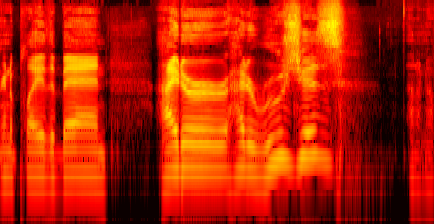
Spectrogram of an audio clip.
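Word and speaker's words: Heideroosjes: And here's a phonetic pronunciation. Heiderouges. Heiderouges. So there we go.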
